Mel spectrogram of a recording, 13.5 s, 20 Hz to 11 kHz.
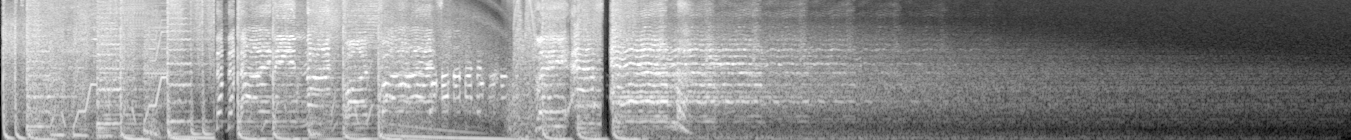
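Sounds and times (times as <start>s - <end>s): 
music mix: 0.0s - 9.1s.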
